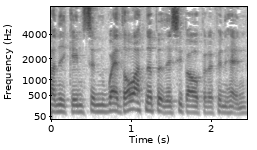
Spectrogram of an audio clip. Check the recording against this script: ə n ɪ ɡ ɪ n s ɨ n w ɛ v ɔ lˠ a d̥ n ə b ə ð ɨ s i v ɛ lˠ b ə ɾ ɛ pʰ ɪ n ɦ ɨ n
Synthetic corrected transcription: a n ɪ ɡ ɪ n s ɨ n w ɛ ð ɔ lˠ a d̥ n ə b ə ð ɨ s i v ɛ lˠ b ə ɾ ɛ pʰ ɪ n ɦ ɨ n

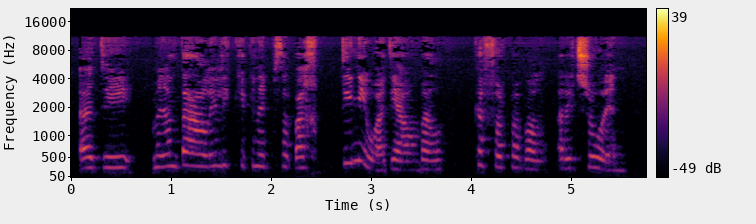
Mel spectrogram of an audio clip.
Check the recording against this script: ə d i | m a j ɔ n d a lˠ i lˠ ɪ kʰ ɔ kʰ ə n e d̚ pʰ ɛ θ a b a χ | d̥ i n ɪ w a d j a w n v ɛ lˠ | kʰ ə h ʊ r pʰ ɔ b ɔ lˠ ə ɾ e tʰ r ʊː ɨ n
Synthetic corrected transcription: ə d i | m a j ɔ n d a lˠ i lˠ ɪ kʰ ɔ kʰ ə n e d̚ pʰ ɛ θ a b a χ | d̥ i n ɪ w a d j a w n v ɛ lˠ | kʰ ə f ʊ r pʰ ɔ b ɔ lˠ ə ɾ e tʰ r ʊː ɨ n

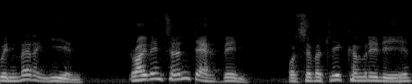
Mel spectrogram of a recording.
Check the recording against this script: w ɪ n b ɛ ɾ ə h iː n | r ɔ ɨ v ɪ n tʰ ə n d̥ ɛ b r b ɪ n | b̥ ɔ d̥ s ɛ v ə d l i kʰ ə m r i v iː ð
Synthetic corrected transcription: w ɪ n v ɛ ɾ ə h iː n | r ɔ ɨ v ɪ n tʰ ə n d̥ ɛ r b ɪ n | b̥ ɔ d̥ s ɛ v ə d l i kʰ ə m r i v iː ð

